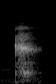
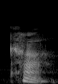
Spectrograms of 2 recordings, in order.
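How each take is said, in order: First: The consonant sound is said alone without a vowel. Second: The consonant sound is followed by an added vowel. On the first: The speaker calls it right. "are pronounced k" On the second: The speaker calls it wrong. "and not ka"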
